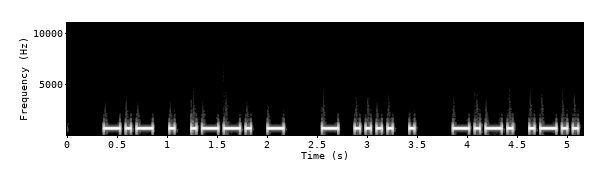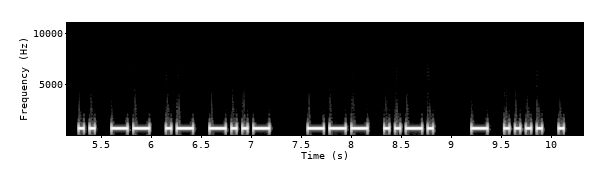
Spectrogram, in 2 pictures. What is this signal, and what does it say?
Morse code, heard as a keyed tone, about 21 wpm, 700 Hz. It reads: KEPT THE CLIMAX OF THE
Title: Pangram Challenge v2 - 22wpm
